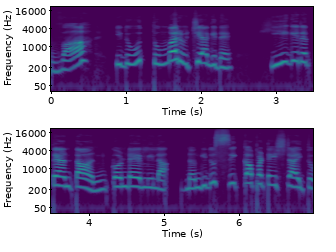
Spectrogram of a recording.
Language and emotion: Kannada, surprised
